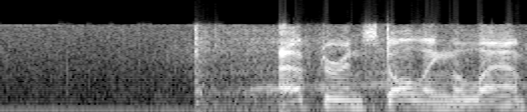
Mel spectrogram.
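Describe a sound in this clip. A switch clicks.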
